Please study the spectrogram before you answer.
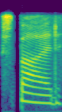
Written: spud

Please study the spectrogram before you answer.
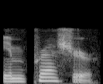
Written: impressure

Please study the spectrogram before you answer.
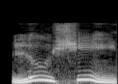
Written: lu hsun

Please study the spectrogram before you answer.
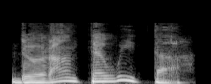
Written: durante vita

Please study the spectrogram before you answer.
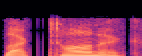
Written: lactonic

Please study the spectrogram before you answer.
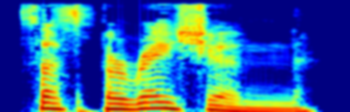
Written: suspiration

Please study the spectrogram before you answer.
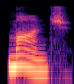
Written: maunche

